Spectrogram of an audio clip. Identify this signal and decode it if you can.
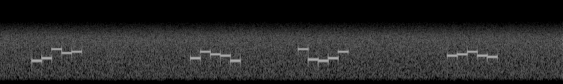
Five-tone selective call (CCIR), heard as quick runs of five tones, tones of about 100 ms, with radio hiss and a squelch burst at the end. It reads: 13078 38651 02138 56854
